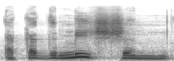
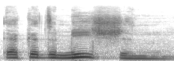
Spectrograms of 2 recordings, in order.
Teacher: Sempre o I, pode ver que sempre o I é a sílaba mais tônica.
